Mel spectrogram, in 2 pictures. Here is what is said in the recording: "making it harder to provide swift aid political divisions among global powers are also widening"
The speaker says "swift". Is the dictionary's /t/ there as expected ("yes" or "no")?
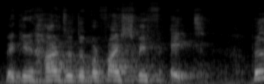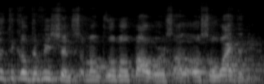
no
